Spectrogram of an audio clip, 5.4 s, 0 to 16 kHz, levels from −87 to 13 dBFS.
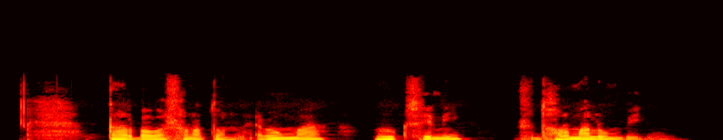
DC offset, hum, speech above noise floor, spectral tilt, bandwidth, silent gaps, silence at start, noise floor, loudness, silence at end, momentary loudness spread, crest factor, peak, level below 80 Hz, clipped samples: under 0.1%; none; 20 dB; -8.5 dB/octave; 7.2 kHz; none; 0.2 s; -40 dBFS; -20 LUFS; 0.45 s; 20 LU; 18 dB; -2 dBFS; -52 dBFS; under 0.1%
